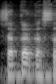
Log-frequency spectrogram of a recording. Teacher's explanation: शक्कर का स जो है अघोष व्यंजन भी है। उष्म भी है और महाप्राण व्यंजन भी है।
